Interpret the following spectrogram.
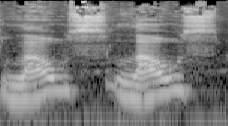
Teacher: O acréscimo do S produz a queda do D.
